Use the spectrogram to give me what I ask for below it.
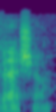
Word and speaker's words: Vachon: You don't pronounce the H. Hubert Vachon.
